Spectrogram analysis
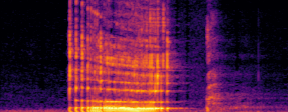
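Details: Burping: one long, loud, voiced belch lasting under a second, then a short second burst, one of a series of burps.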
